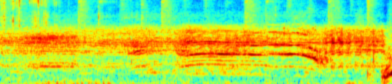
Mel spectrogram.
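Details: Flock of sheep in New Zealand bleating back when their farmer calls to them, like a protest chant; overlapping wavering, harmonic bleats sustained through the clip, with a louder sound at the very end.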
